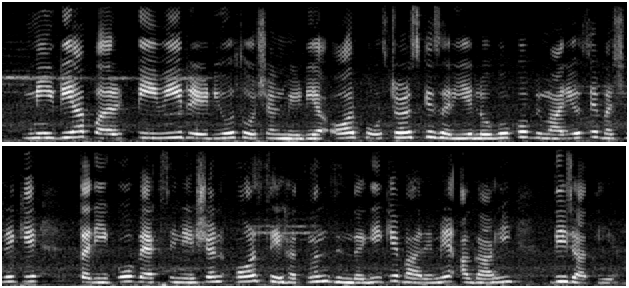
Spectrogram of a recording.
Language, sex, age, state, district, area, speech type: Urdu, female, 18-30, Delhi, East Delhi, urban, spontaneous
